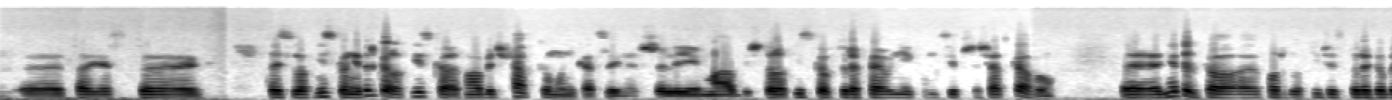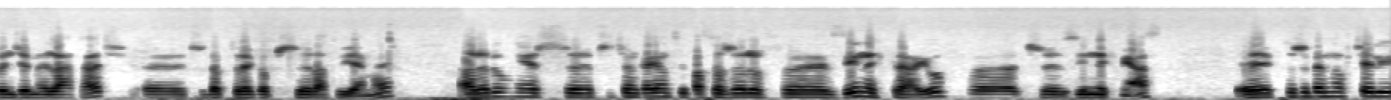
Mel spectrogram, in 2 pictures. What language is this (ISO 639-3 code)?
pol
